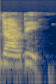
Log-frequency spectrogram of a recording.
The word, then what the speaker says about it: Derby: It is not Darby, it is Derby. This is how we pronounce this word.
